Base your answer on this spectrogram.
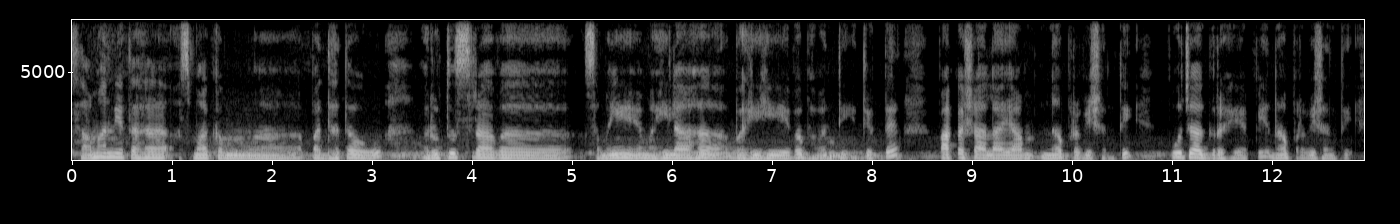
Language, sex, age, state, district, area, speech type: Sanskrit, female, 45-60, Karnataka, Bangalore Urban, urban, spontaneous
